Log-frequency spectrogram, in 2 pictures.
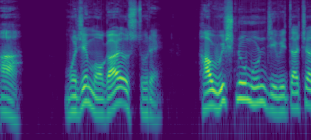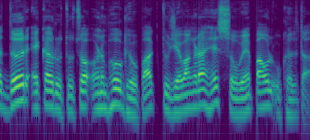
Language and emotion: Goan Konkani, neutral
